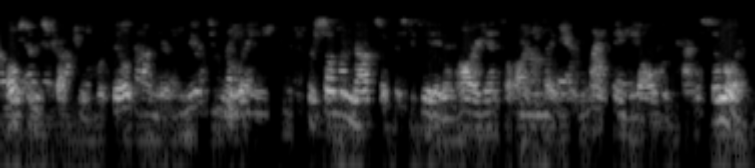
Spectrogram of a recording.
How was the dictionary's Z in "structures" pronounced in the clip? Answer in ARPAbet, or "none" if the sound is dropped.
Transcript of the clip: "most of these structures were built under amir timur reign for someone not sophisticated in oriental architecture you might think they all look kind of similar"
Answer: Z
